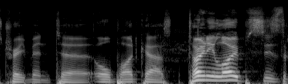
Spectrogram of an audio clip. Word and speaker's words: Lopes: been um I've given you the uh the Lopez treatment all podcast Tony Lopes is the correct pronunciation all right well thanks very much Tony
